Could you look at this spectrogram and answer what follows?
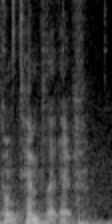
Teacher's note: Emphasis on the second syllable.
